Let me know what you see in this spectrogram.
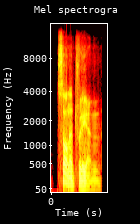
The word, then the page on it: Solutrean: British English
